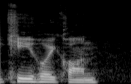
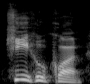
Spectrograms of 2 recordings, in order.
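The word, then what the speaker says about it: Ke Huy Quan: Kwei Hung Kwan, is that it? – It's actually Ki Hui Kwan. – Damn it, so close. Ki Hui Kwan.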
